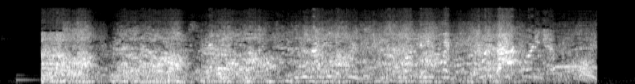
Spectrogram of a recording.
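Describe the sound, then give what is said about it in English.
A middle school cafeteria full of kids chanting "Build that wall" together, a dense, loud wall of young voices that keeps going for several seconds, swelling into louder shouted bursts over a steady roar of babble. “It's just a cafeteria full of kids chanting that.”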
